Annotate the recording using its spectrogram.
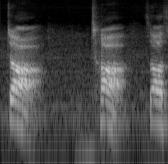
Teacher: চ ছ জিহ্বার সামনে আটকে যায়।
